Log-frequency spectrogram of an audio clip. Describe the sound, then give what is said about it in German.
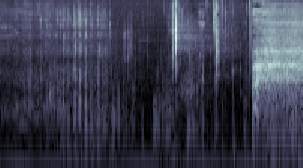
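Close-up ASMR-style drinking sounds: a few soft, wet mouth clicks and sips. A louder, sustained rushing sound follows near the end. “So, jetzt kommt ASMR trinken.”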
